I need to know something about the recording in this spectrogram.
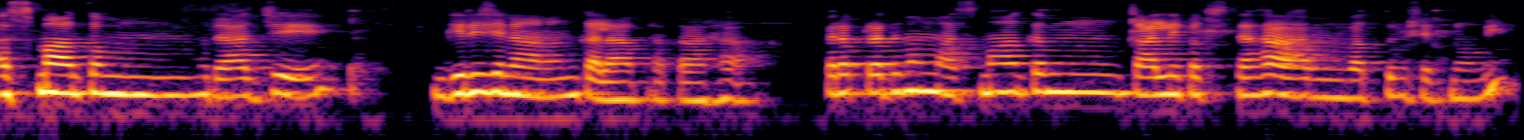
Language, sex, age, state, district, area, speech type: Sanskrit, female, 30-45, Telangana, Ranga Reddy, urban, spontaneous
